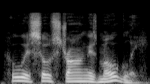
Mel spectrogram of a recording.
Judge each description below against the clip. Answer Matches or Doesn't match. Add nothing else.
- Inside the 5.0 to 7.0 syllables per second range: Doesn't match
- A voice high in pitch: Doesn't match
